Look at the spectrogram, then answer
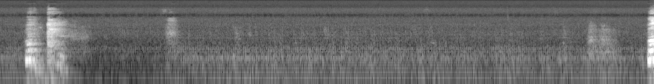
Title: Natural Sneezing Fit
